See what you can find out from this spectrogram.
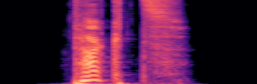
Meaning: genitive singular of Takt
- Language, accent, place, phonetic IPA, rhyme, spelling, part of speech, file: German, Germany, Berlin, [takt͡s], -akt͡s, Takts, noun, De-Takts.ogg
